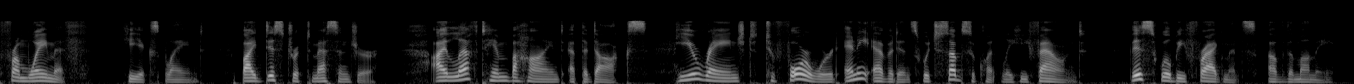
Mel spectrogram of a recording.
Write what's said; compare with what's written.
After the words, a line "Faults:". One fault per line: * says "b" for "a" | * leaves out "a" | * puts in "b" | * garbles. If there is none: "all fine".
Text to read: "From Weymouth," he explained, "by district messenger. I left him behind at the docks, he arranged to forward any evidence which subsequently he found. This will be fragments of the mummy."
"From Weymouth," he explained, "by district messenger. I left him behind at the docks, he arranged to forward any evidence which subsequently he found. This will be fragments of the mummy."
Faults:
all fine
